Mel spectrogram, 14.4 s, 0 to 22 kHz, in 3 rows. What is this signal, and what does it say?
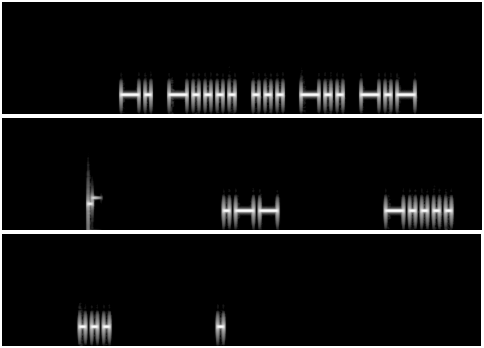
Morse code, heard as a keyed tone, about 20 wpm, spaced as for 11 wpm, 700 Hz. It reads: N6SDK W6SE
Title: USA Call Signs - 6x Character Spacing - 20wpm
